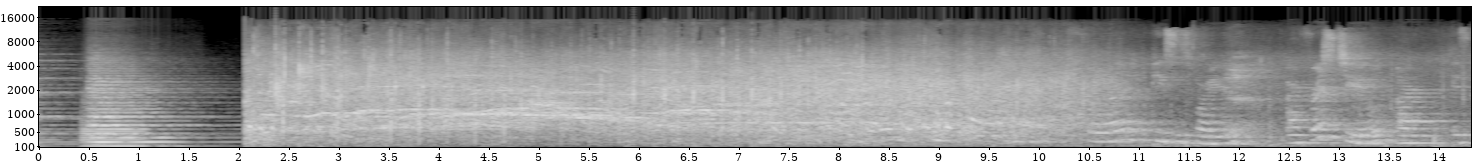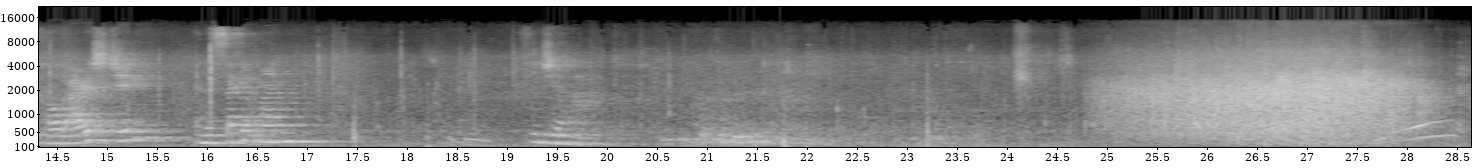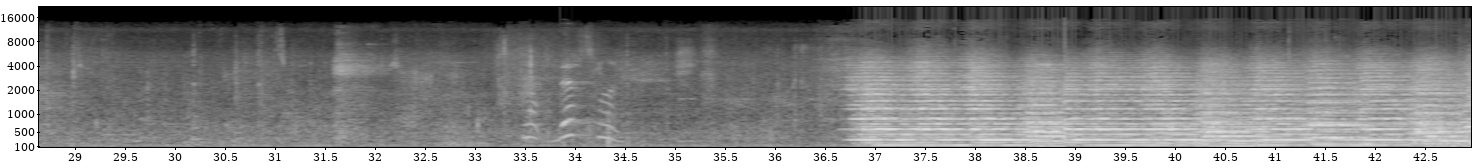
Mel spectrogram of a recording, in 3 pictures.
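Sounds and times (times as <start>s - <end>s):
crowd cheering: 2.0s - 10.8s, 24.8s - 28.8s
audience applauding: 2.0s - 10.9s, 24.8s - 28.9s.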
